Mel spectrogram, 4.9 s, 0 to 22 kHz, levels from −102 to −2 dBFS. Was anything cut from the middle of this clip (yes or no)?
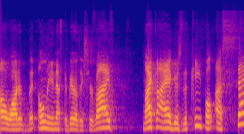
no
